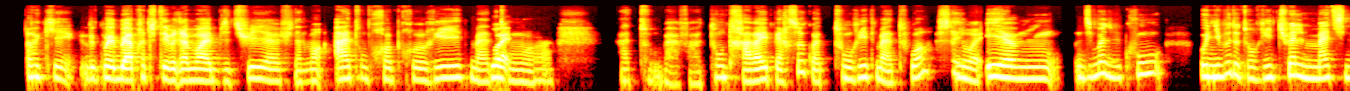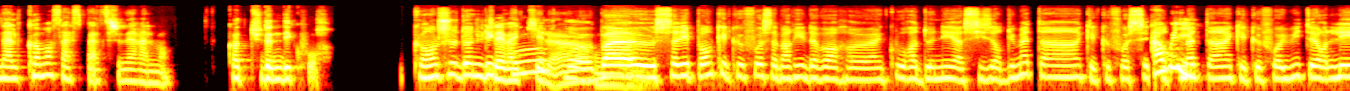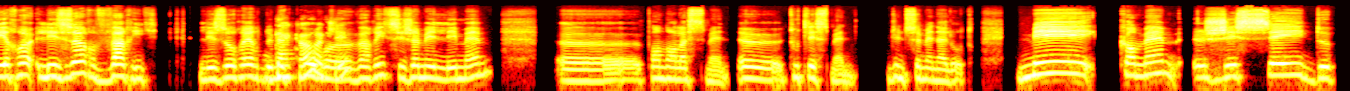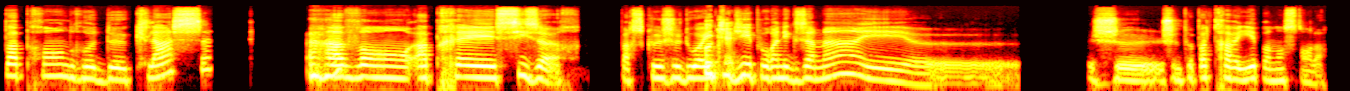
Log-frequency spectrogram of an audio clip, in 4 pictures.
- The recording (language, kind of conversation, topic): French, podcast, Comment t’y prends-tu pour télétravailler efficacement ?
- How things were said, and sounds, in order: stressed: "à"; tapping; stressed: "mais"; drawn out: "heu"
